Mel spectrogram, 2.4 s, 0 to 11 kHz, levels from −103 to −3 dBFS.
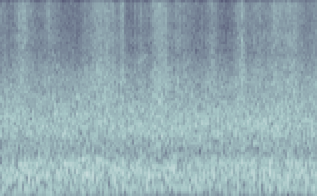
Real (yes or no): yes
